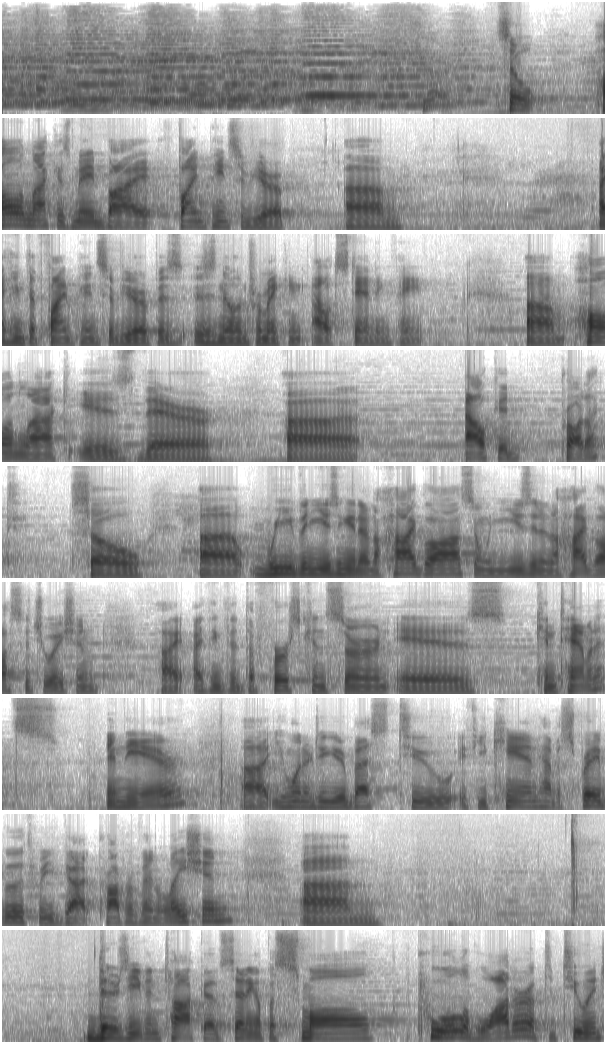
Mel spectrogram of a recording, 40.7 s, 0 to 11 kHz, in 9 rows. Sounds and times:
Music: 0.0 - 40.7
Speech: 3.2 - 7.6, 8.4 - 12.3, 13.0 - 16.3, 17.0 - 34.5, 36.8 - 40.7.

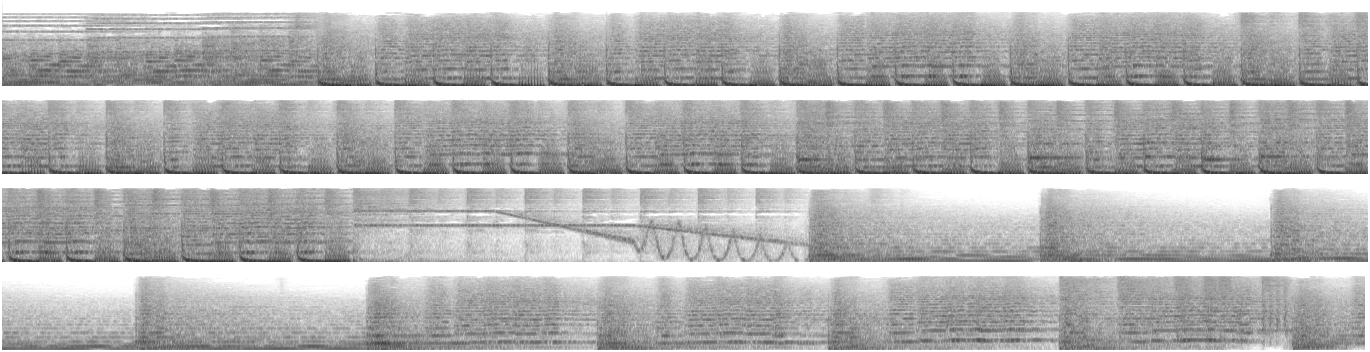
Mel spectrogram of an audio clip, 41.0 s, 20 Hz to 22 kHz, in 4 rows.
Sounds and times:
Soundtrack music: 0.0 - 40.9.

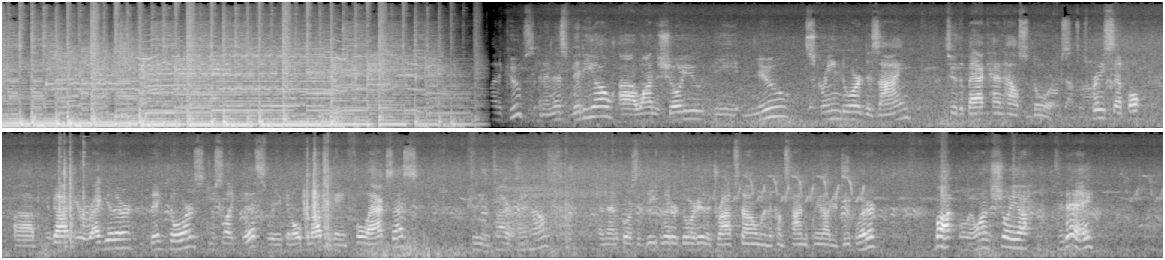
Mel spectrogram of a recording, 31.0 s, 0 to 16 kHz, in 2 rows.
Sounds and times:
Speech: 6.6 - 21.0, 21.7 - 27.2, 27.9 - 30.1.

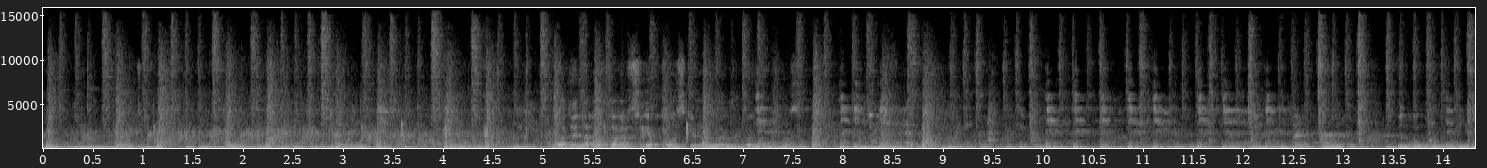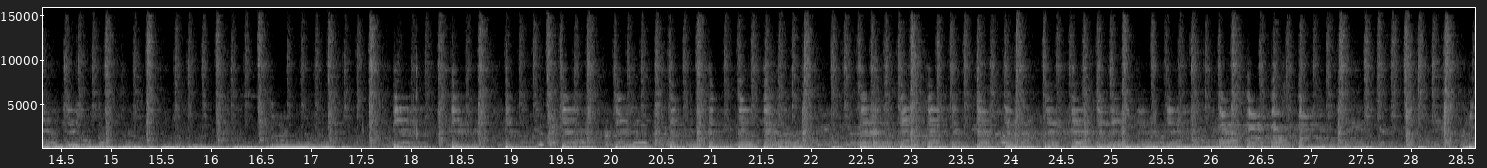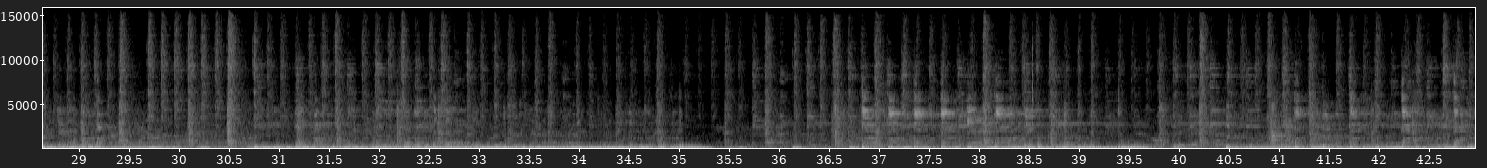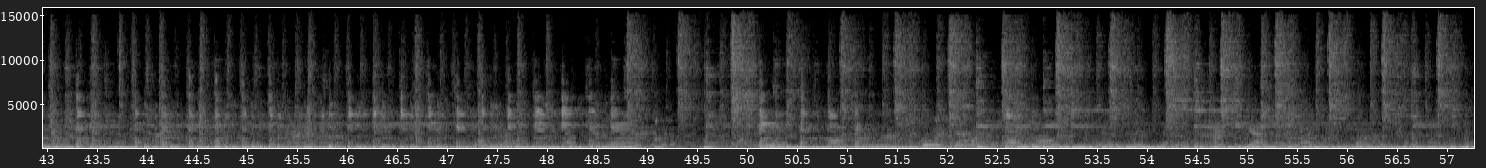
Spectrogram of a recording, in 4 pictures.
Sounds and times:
Drum: 0.0 - 57.2
Guitar: 0.0 - 57.2
Jazz: 0.0 - 57.2
Rock and roll: 0.0 - 57.2
Speech: 0.0 - 57.2.

